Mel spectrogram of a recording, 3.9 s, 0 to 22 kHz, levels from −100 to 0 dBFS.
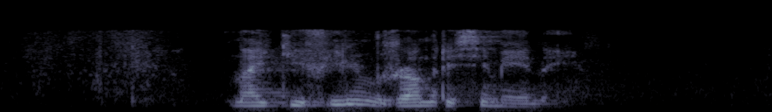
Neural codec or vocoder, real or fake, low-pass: none; real; 7.2 kHz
